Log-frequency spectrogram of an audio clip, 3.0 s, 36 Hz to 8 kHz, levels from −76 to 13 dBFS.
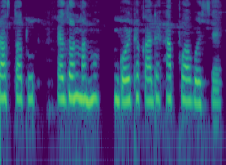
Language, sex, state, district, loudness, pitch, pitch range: Assamese, female, Assam, Sonitpur, -16 LUFS, 315 Hz, 295-320 Hz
